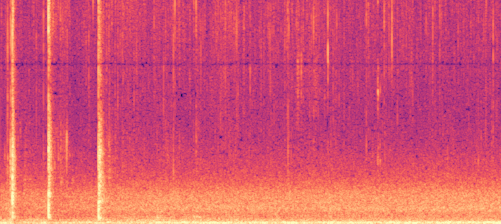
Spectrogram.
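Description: A long wooden stick knocks three times, sharply, in the first second and a half, then a steady low rumble carries on.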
